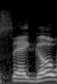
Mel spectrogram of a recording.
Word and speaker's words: sago: with sega's all over it's not a sega plant it is a sago plant okay so i learned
